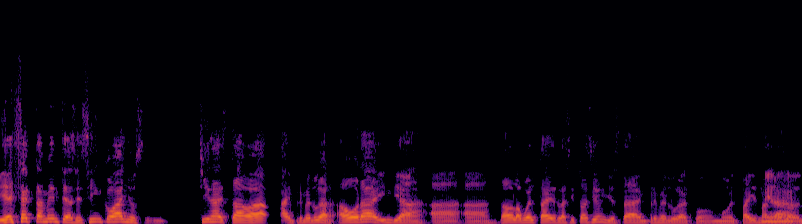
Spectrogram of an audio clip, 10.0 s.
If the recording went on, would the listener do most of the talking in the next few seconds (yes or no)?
yes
